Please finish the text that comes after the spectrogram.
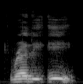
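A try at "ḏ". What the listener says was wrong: I don't see no R on mouth on the top of that. Yeah, it would be just D without the R.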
